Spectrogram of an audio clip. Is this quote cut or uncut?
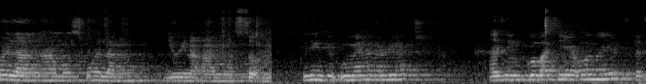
cut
